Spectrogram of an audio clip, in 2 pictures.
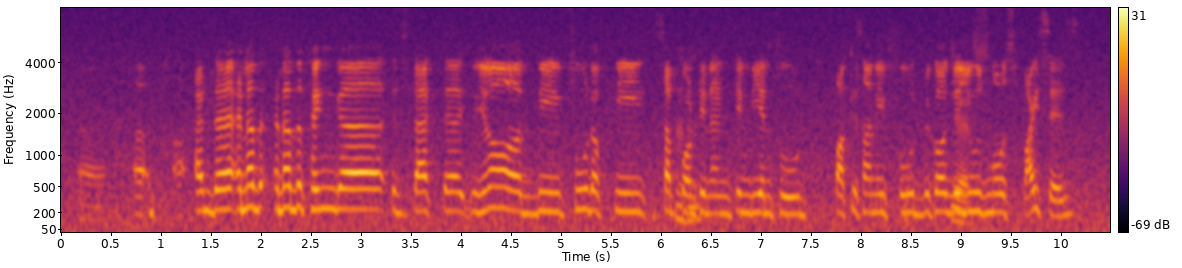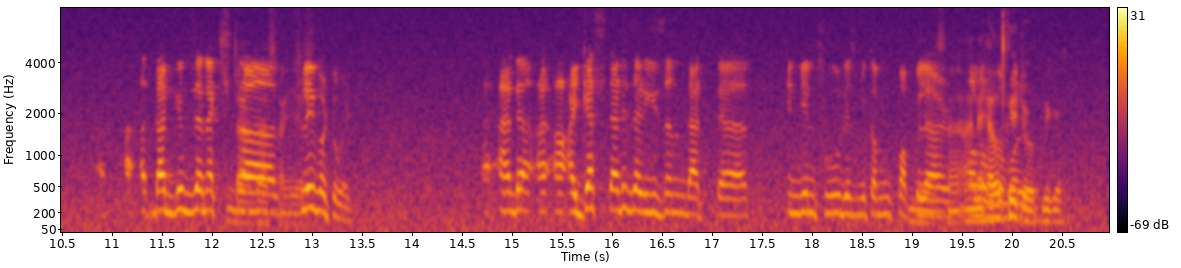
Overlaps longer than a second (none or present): present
